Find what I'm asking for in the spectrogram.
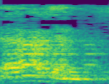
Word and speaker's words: أعجمي: الألف المسهلة في كلمة واحدة في القرآن كله اللي هي أعجمي أعجمي ماشي؟ أعجمي هكذا أعجمي أعجمي أعجمي أعجمي أعجمي أعجمي أعجمي هكذا ينطق بالهمزة بين الألف والهمزة. فقل لا أعجمي ولا تسهيل لحفص غيرها ولا تسهيل لحفص غيرها.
